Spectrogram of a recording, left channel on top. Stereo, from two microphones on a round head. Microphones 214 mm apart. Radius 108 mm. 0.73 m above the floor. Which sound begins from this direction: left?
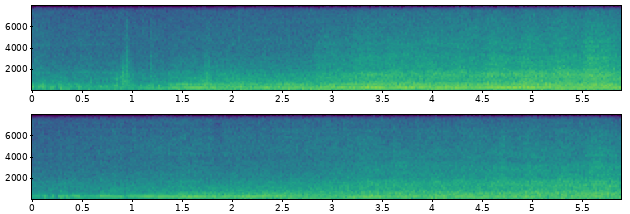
Running footsteps, at 1.4 s.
